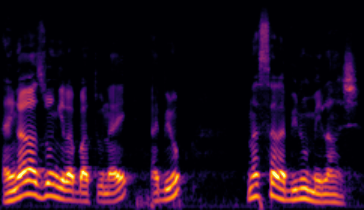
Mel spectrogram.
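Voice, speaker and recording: A man with a Congolese accent and Lingala as his first language speaks as an interviewed musician, emphatic and repetitive, switching between halting French and Lingala. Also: medium pitch, animated, mellow, slightly rough. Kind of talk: casual interview, recounting band history.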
